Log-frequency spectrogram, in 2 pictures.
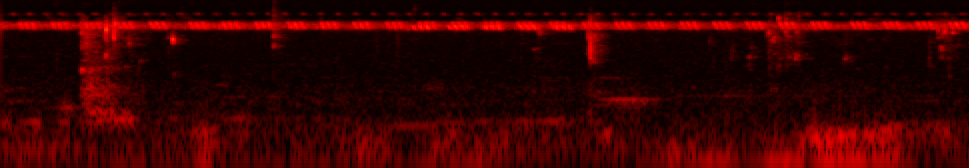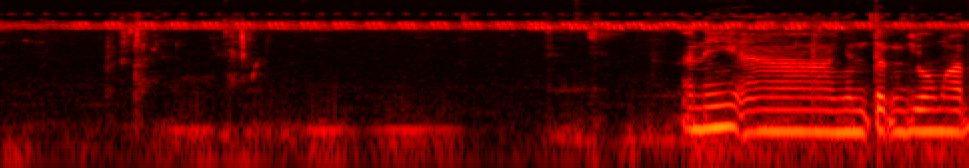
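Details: Farmed frogs at night on a Cambodian frog farm, feeding after dark. Steady high cricket trilling fills most of the recording with faint low thuds, then a loud, harmonic, croaking call breaks in near the end and continues strongly for two seconds.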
